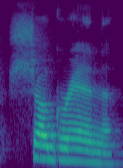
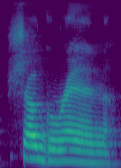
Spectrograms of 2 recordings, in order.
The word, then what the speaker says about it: chagrin: cancelled much to my shagrin repeat after me shagrin shagrin this means to one's disappointment or regret you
